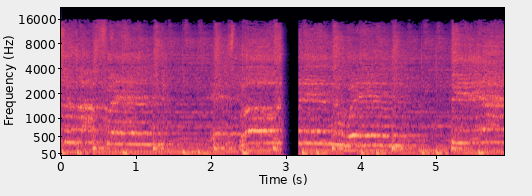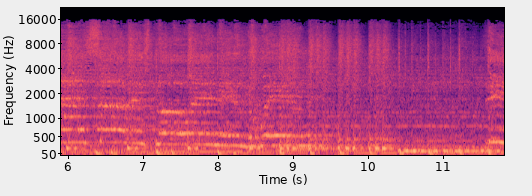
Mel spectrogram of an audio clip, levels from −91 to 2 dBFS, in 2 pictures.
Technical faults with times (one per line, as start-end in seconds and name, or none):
2.93-3.19 long network dropout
